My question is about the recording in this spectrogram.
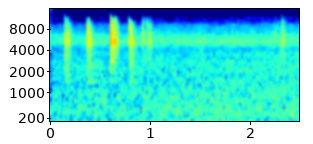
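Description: A perforated stainless-steel sand scoop being shaken to sift out a find: a quick rattle of about six sharp clicks in the first second, then only a steady wash of surf.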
